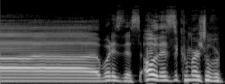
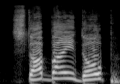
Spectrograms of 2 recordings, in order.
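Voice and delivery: slow, louder, higher scolding; mock stern warning; 8 semitones higher, 4 dB louder than usual. Real, not acted. Scolding friend Alex on the podcast, slow and stern. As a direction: drag it out like a stern parent.

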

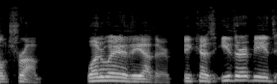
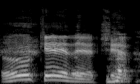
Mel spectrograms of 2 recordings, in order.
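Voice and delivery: lightly voiced condescension, a bit higher; mock patronizing voice; 3 semitones higher, much slower than usual. Talking down to Trump in a mock voice. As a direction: pat him on the head with the words. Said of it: "it's just like".

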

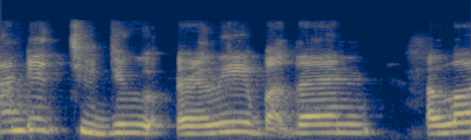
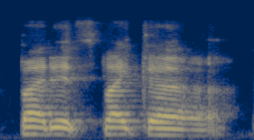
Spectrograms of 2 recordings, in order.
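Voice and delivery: usual speaking voice

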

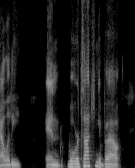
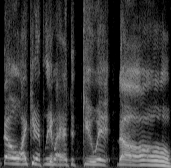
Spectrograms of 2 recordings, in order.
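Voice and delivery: much higher, hammed-up despair; mock anguished Obi-Wan; 10 semitones higher, slower than usual. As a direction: wail it over the fallen apprentice. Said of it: "And then he's like".

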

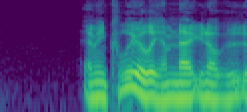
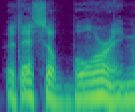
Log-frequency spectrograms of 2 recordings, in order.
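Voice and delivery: ordinary talk

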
